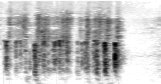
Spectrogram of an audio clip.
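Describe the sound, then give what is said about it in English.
Rapid typing on a computer keyboard, a quick flurry of overlapping key clicks for just over a second before it stops and falls silent. “I'm typing here.”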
